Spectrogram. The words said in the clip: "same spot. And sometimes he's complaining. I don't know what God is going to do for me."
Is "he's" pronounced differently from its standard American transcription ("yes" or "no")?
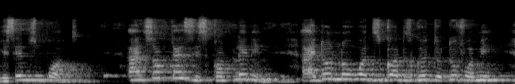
yes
